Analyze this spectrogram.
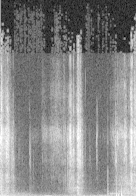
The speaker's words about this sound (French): Vous entendez les feuilles de ma Bible.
